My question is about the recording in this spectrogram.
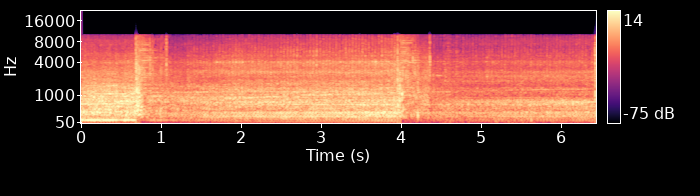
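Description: Small utility vehicle's engine running as it drives off, growing fainter, with a sharp knock just under a second in and another about four seconds in.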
